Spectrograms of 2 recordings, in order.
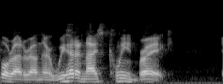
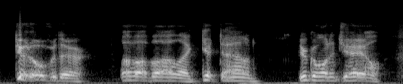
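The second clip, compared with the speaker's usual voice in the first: super intense, high, rough security guard voice; 5 semitones higher than usual. Retelling what a security guy yelled at them: imitating a super intense security guy. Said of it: "that super intense security guy being like".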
